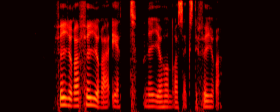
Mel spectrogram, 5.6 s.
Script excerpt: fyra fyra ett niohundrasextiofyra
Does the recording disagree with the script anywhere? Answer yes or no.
no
